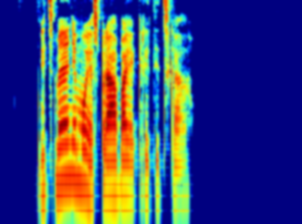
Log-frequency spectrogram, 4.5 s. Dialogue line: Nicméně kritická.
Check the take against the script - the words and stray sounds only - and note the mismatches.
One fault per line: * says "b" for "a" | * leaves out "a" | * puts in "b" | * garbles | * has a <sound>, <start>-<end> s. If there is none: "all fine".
* puts in "moje zpráva je"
